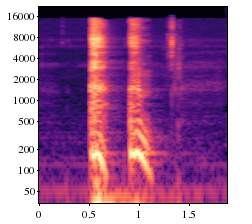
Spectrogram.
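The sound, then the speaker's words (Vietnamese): Two short, light coughs come from a man in his forties holding a microphone in a flower garden at an evening party. They are two quick, evenly spaced bursts with a faint breath after, and no talk. “Ông ta ho nhẹ hai tiếng, kéo sự chú ý của những người đang dạo chơi trong vườn hoa lại.”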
